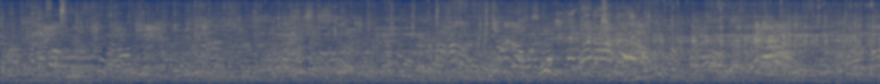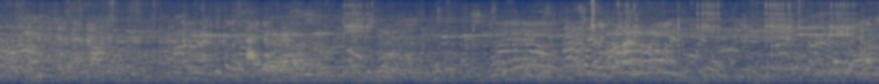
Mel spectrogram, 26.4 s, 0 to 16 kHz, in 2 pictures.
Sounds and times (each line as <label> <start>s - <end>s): children playing 0.0s - 26.3s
